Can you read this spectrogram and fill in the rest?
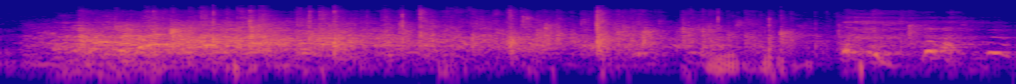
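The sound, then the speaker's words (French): An audience bursts into applause in answer to a question asking whether there are white people in the room: a dense wash of many hands clapping that swells quickly and holds steady for several seconds, with scattered cheers and a bit of laughter mixed in before it thins out. “Par applaudissement, y a-tu des, des blancs dans la salle?”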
